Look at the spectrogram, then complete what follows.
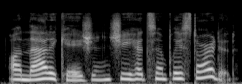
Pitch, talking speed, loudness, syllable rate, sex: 235 Hz, 175 wpm, -16 LUFS, 4.9 syllables/s, female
